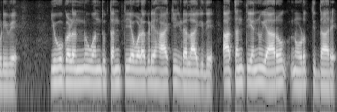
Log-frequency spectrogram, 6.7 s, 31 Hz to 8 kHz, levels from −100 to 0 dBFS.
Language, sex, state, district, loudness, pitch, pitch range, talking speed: Kannada, male, Karnataka, Dharwad, -17 LUFS, 130 Hz, 120-135 Hz, 100 wpm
